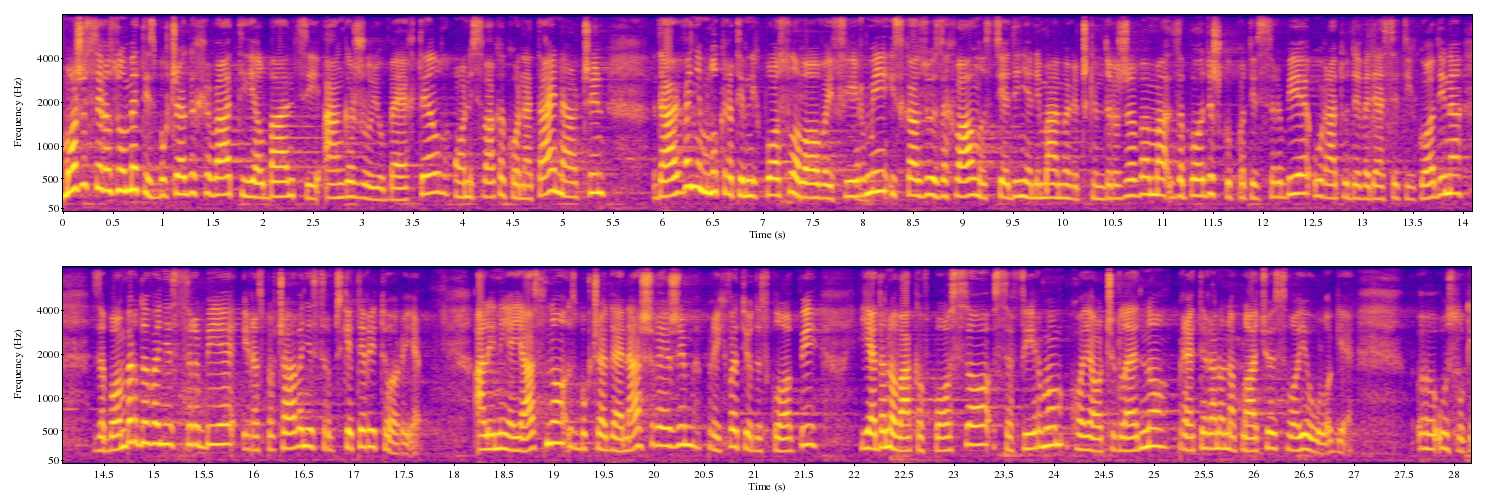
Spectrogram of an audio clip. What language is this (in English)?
Serbian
